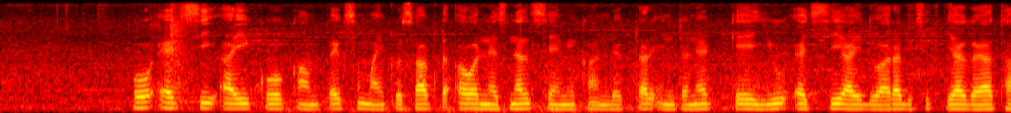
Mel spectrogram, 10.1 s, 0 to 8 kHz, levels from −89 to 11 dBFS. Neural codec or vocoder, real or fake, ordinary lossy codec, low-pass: none; real; none; 7.2 kHz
